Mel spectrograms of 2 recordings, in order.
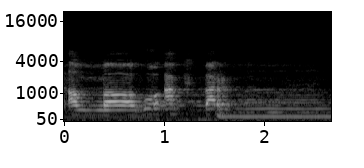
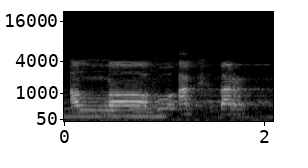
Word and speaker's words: Allahu Akbar: bacanya enggak boleh salah beberapa contoh bacaan Takbir yang salah Allahu Akbar salah bar dibaca Allah dan maknanya beda Allah ak harusnya Allahu Akbar Allahu Akbar tapi ada yang baca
